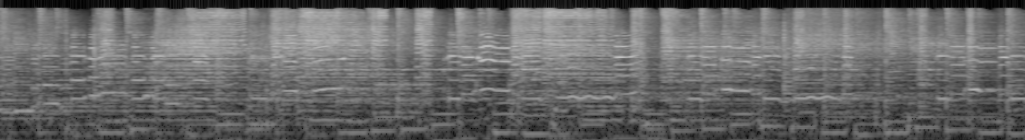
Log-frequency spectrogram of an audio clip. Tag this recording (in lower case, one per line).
keyboard (musical)
organ
piano
electronic organ
hammond organ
